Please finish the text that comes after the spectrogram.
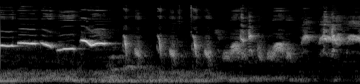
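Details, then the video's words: Wambi bird song: opening with long, clear sliding whistles, then breaking into short, scratchy chirps and ending on a high whistled phrase, over a soft low background hum. "Burung wambi istimewa gacor full"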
